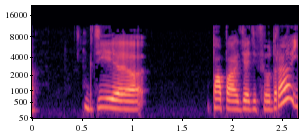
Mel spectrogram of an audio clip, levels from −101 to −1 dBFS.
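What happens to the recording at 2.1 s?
At 2.1 s the speech sounds high and hurried, pitched up by about seven semitones, roughly a fifth, and running half again too fast, as it does for the whole clip. The cause is a wrong sample rate: the samples are played faster than they were captured, with no conversion, so pitch and tempo rise together by the same factor of 1.5, which fits 16 kHz audio played back at 24 kHz.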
